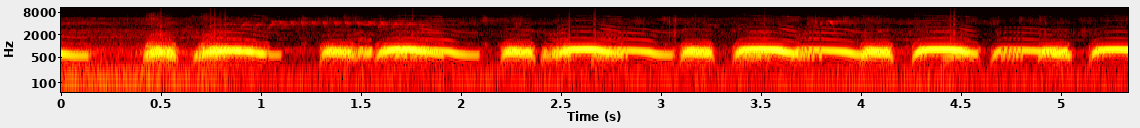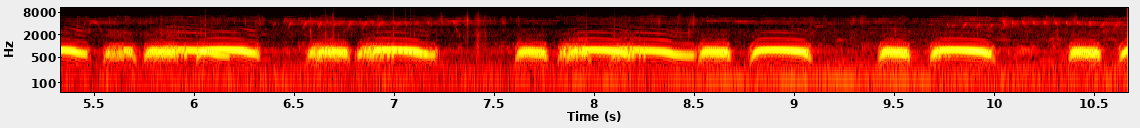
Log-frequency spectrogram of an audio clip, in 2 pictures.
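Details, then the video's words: Spotted dove cooing, used as a lure call to draw in doves for hunting. Rapid runs of mellow, dipping coos repeat almost without pause, each note arched and falling, with short gaps. The background is quiet. "pancingan suara burung TEKUKUR"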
